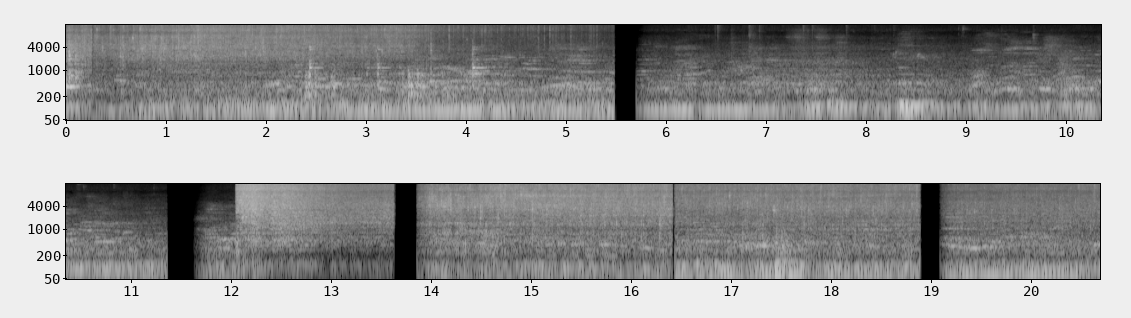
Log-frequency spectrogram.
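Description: Onions sizzle and crackle as they are stirred in a frying pan, a steady broadband hiss with scraping stirs, broken by a few brief cuts; a voice talks faintly over parts of it.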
